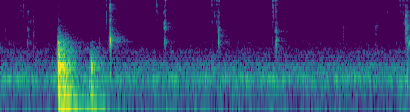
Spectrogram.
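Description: Lip smacks and tongue clicks of a man tasting a sip of energy drink: a louder mouth sound about half a second in, then about four sharp smacks roughly half a second apart.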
